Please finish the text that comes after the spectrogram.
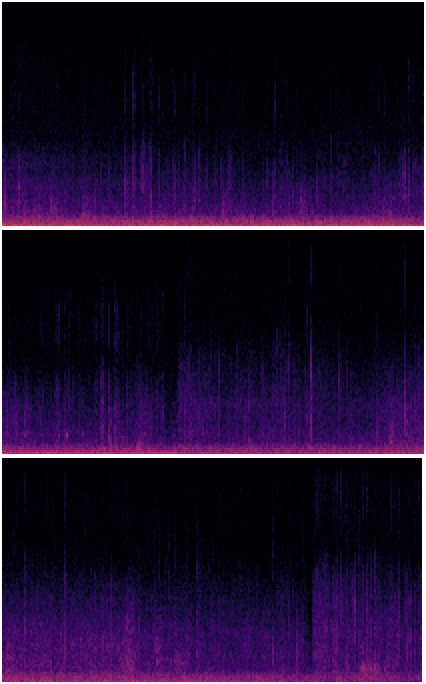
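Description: Flames roar steadily inside a salt-glazed stoneware pottery kiln at a workshop in Adendorf, a dense, continuous rushing fire sound with faint crackles, staying loud and even throughout with no voices.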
